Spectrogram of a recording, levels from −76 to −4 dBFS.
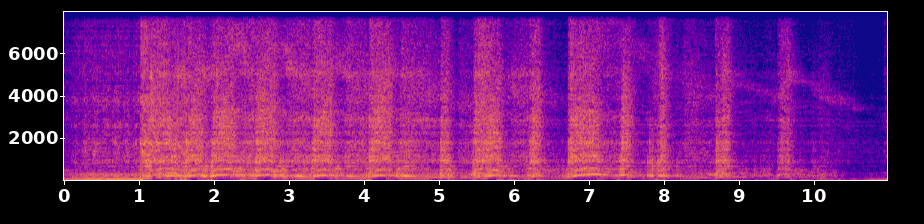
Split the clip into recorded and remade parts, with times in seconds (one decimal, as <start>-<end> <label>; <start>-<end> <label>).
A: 0.0-1.6 remade; 1.6-11.0 recorded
